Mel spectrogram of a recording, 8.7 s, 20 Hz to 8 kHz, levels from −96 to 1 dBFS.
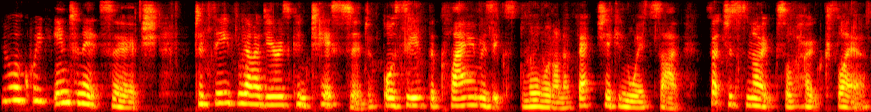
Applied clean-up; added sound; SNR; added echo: neural mask model DeepFilterNet 3.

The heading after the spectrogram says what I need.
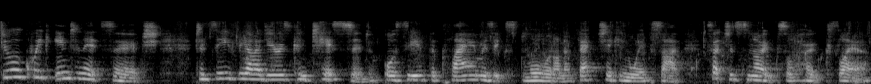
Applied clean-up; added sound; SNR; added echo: neural separator model SepFormer DNS4.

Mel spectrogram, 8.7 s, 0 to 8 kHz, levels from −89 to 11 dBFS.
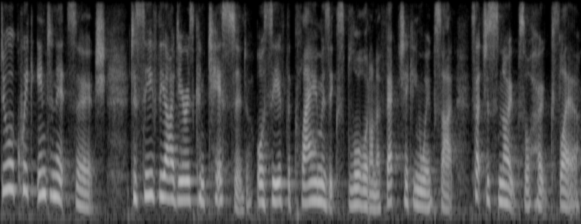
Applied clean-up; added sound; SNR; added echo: none; none; none; none.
